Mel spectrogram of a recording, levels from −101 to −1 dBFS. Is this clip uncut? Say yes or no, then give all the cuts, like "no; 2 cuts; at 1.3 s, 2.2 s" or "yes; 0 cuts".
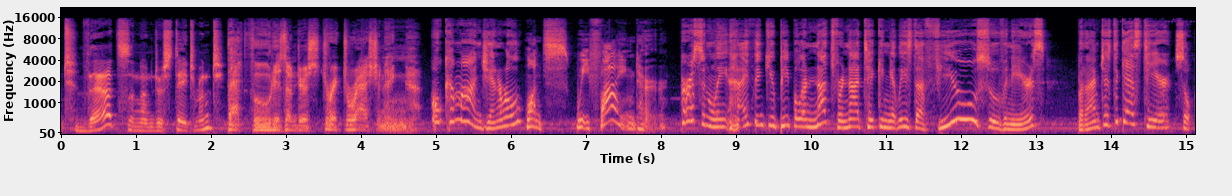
no; 1 cut; at 6.2 s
